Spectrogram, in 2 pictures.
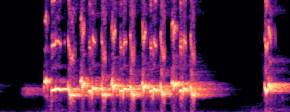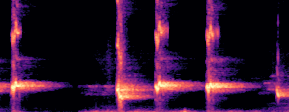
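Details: Sooty-headed bulbul lure song: a dense rattling run of whistled notes lasting about two seconds, then single sharp whistles spaced about half a second to a second apart.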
